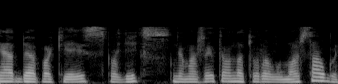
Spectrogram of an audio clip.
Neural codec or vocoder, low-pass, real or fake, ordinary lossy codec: codec, 44.1 kHz, 2.6 kbps, SNAC; 7.2 kHz; fake; MP3, 24 kbps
